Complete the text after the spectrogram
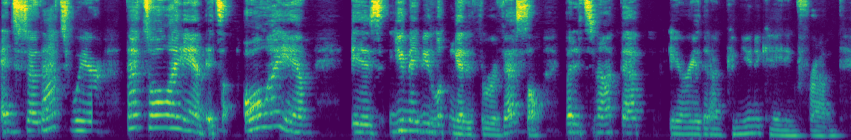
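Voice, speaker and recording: Using vocal fry, a woman talks at a moderate pace and medium pitch, and her pitch swings very widely. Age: 60s. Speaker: motivational speaker. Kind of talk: interview.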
